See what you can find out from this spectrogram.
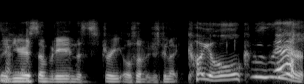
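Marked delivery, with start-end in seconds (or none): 1.9-3.0 put-on Gloucester accent, pitched very high. Quoting a stranger in the street calling someone over, in a Gloucester accent. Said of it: "heard it said in a Gloucester accent".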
